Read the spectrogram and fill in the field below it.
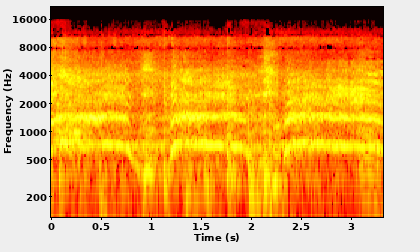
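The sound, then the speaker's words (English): Loud, shrill screaming from the wrestler Zeus as he holds up an opponent in a wrestling match with Hogan, a piercing high-pitched wail that breaks off briefly and starts again about three times in quick succession, strained. “Remember when he was like, holding the brother up, he screamed. Oh, like yeah. the most high-pitched scream.”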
